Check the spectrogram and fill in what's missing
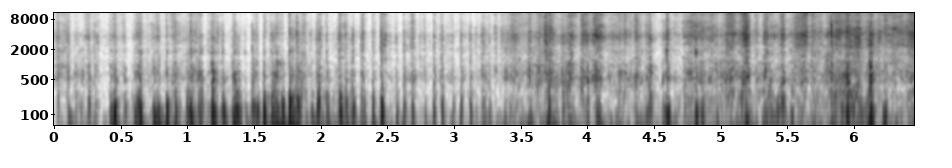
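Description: Fingertips scratch and rub the egg cups and end wall of an empty molded paper pulp egg carton, making a rapid series of dry, dull tapping scrapes. The sound is mostly low and thumpy, with faint brighter scratchy texture in the second half.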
